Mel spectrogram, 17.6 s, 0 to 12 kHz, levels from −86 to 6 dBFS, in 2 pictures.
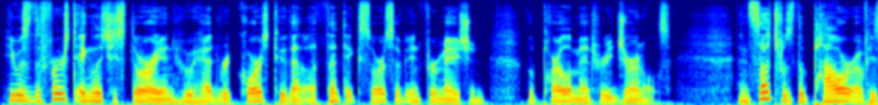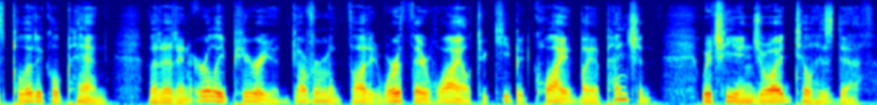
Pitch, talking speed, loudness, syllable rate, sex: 115 Hz, 175 wpm, -20 LUFS, 5.1 syllables/s, male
